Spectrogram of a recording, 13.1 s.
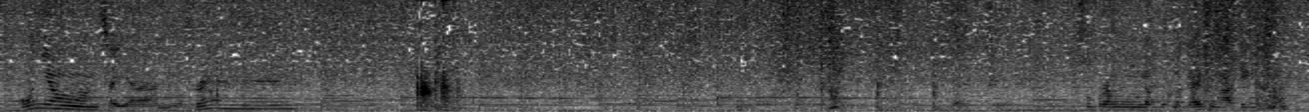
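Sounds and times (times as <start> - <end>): meat and onions sizzling: 0.0 - 13.0
wooden spatula scraping pan: 6.8 - 10.0, 11.8 - 13.0.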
